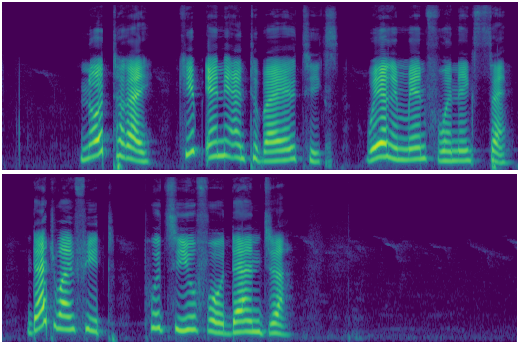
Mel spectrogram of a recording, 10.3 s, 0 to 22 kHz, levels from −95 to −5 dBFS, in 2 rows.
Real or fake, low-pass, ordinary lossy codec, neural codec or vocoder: real; none; none; none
